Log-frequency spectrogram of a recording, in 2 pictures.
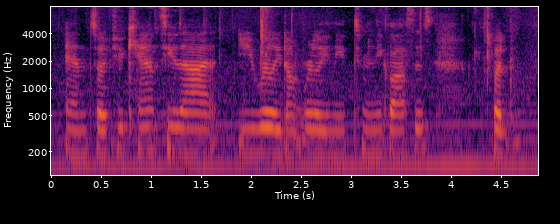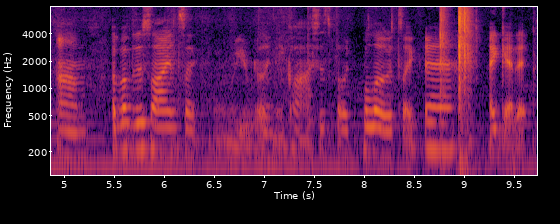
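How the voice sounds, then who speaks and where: A soft-spoken woman talks with a playful tone at a fairly quick pace. Music plays in the background. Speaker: ASMR creator doing a doctor roleplay. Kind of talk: ASMR medical roleplay, soft-spoken talk to the viewer. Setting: close-mic ASMR recording. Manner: soft-spoken, playful, chatty.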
